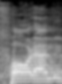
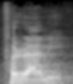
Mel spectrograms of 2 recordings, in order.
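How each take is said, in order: First: 'For' has a full vowel before 'Amy'. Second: 'For' is reduced and runs into 'Amy'. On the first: "strong form वाला उच्चारण" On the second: "फ के बाद आधा अ"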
